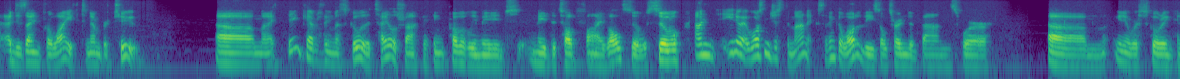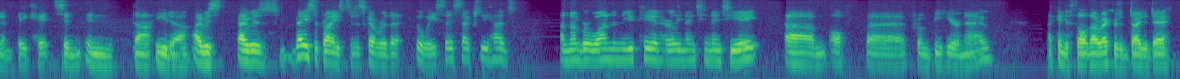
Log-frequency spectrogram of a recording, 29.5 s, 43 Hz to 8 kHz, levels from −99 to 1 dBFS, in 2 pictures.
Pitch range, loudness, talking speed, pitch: 110-145 Hz, -26 LUFS, 195 wpm, 120 Hz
